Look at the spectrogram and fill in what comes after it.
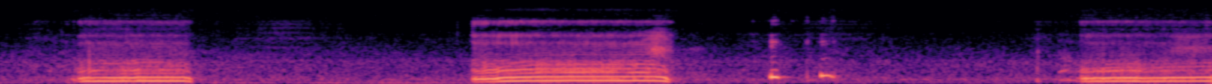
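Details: Four-month-old pit bull puppy asleep, snoring like a grown man: three loud, drawn-out tonal snores about two seconds apart, with quiet gaps and a small snuffle between them.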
